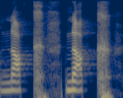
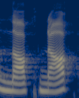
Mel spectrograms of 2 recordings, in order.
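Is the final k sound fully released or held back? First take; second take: released; held back. First: The final k sounds are fully released. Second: The final k sounds are held back, unreleased. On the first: The speaker calls it wrong. "you don't go" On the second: The speaker calls it right. "it's just the soft K where you block your throat"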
